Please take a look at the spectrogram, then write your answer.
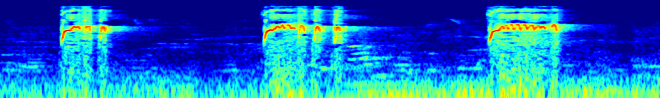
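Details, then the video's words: Murai batu, the white-rumped shama, heard in a lure recording of gacor singing: three harsh, high rasping notes about one second apart, with faint low background hum. "Putar sebentar burung murai apapun langsung ikut NYAUT"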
